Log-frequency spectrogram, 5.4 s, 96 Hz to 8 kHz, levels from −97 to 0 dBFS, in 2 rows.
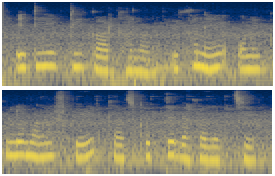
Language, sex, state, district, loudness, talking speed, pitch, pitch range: Bengali, female, West Bengal, Alipurduar, -15 LUFS, 110 wpm, 240 Hz, 215-260 Hz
